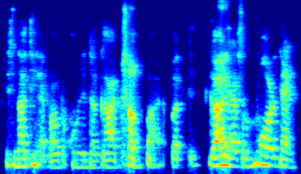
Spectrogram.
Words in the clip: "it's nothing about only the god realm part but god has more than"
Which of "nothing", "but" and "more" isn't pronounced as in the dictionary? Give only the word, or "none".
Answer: nothing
